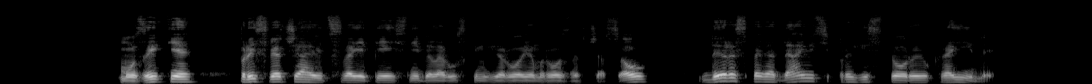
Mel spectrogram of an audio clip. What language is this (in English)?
Belarusian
